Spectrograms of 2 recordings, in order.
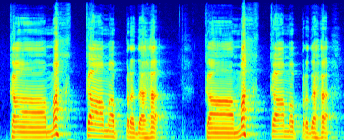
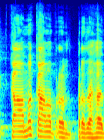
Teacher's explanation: When visarga is followed by kavarga, this visarga is retained as h, half h.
